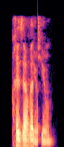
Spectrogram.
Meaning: preservation
- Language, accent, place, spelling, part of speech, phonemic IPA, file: French, France, Lyon, préservation, noun, /pʁe.zɛʁ.va.sjɔ̃/, LL-Q150 (fra)-préservation.wav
